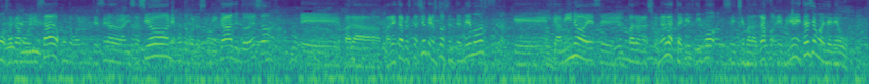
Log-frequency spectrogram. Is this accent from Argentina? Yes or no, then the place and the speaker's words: yes; Buenos Aires, Argentina; La mayoría somos acá de Ciudad de Buenos Aires, que es Buenos Aires.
